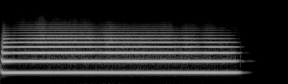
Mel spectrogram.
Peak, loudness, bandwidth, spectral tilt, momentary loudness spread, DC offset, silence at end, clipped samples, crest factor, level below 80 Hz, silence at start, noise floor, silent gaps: -6 dBFS; -16 LUFS; 9.4 kHz; 4.5 dB/octave; 6 LU; under 0.1%; 0.45 s; under 0.1%; 12 dB; -82 dBFS; 0 s; -43 dBFS; none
